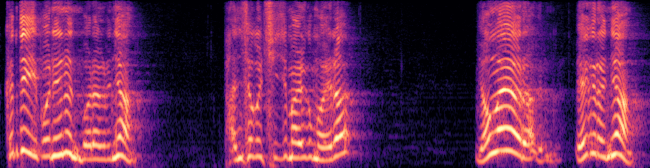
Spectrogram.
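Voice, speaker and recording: Male pastor, sermon, very high voice, storytelling, rhetorical questions. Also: normal speed, bright, forceful tone.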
